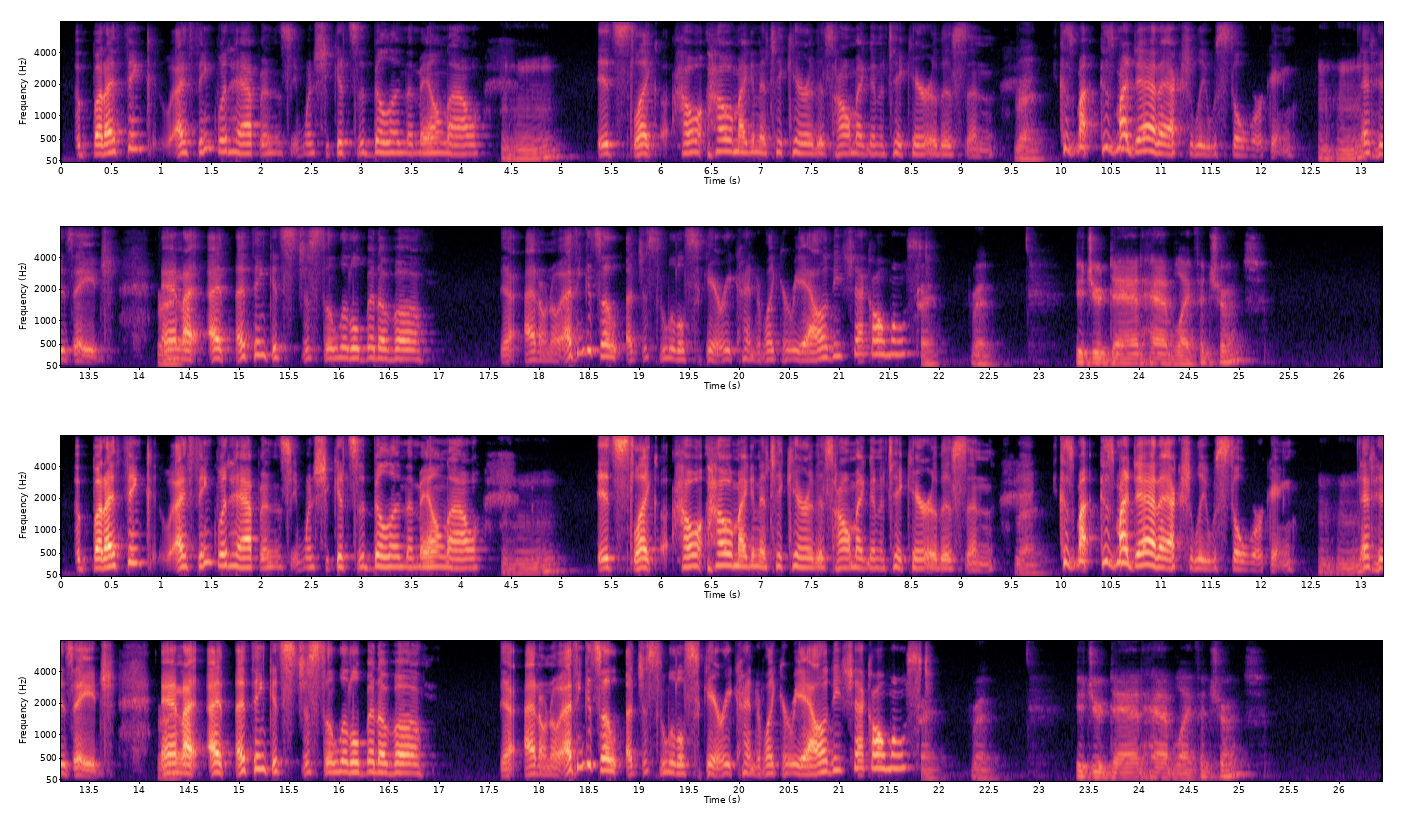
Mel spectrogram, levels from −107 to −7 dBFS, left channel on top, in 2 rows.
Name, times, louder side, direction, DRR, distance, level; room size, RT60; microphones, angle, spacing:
voice 1, 0.1-4.5 5.4-9.3 9.6-9.7 10.0-12.3 13.0-16.8 17.6-21.8, right 7 dB, 60° right, 0.3 m, -29 dB
voice 2, 4.4-5.0 9.5-9.8 12.6-13.1 14.2-14.4 21.8-22.0 22.3-22.5 22.9-23.0 23.4-25.2, left 2 dB, 70° left, 1.3 m, -39 dB
7.7 x 5.8 x 3.1 m
head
